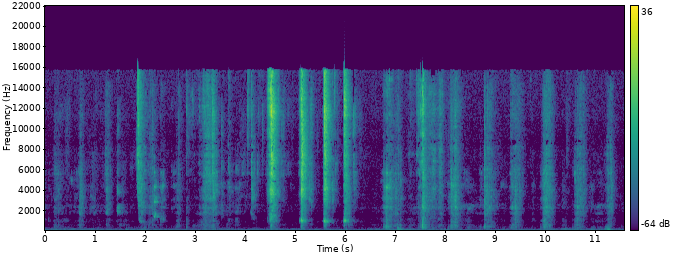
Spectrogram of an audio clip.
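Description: Close-up chewing with small wet mouth clicks, then a run of loud, crisp crunches from about four and a half seconds in as a raw carrot stick is bitten and chewed.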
